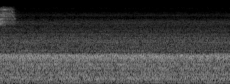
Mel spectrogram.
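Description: Steady, even hiss of air like a fan or blower running, with no distinct events.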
